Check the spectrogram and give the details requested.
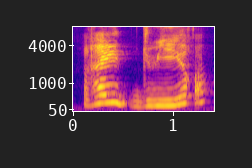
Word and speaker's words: réduire: Réduire la chaleur à 375 degrés. Réduire. So remember the UI here is pronounced as a oui and the last E is silent. So réduire.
